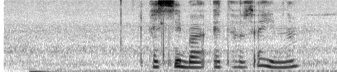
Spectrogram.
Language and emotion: Russian, neutral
